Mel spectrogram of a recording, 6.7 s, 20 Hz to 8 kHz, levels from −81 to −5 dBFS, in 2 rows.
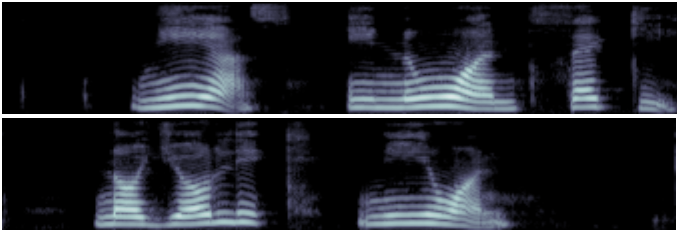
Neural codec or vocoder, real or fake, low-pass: codec, 16 kHz, 4 kbps, FunCodec, trained on LibriTTS, 50 frames a second; fake; 7.2 kHz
